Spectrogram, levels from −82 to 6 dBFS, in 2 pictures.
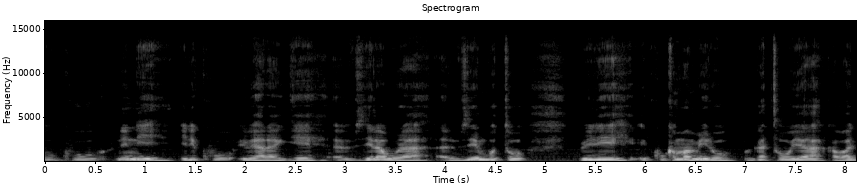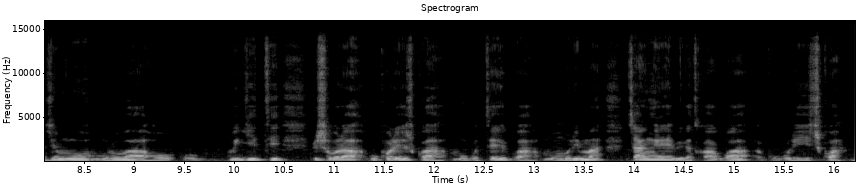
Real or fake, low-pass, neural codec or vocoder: real; 14.4 kHz; none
